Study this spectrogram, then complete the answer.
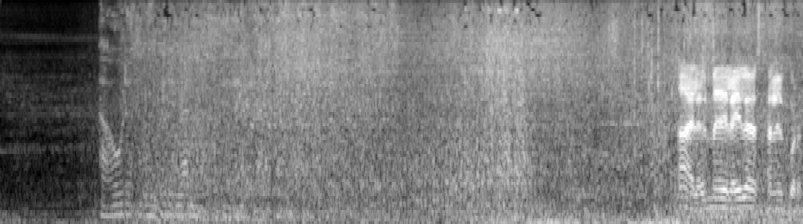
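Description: A loud rushing blast bursts out and roars on.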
